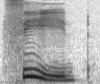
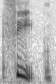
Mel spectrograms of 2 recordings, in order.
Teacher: a final voice consonant causes the previous vowel to double · what appears to be a single syllable word will have a longer sound to it seed takes longer to say than seat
